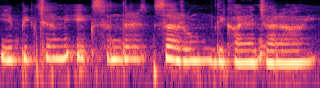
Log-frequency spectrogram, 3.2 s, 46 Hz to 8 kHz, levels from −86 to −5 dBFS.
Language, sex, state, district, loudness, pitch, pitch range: Hindi, female, Arunachal Pradesh, Papum Pare, -16 LUFS, 245 Hz, 215-260 Hz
